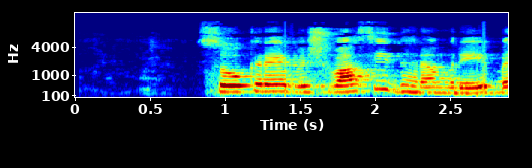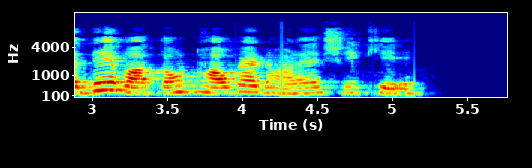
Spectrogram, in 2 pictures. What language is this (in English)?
Parkari Koli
